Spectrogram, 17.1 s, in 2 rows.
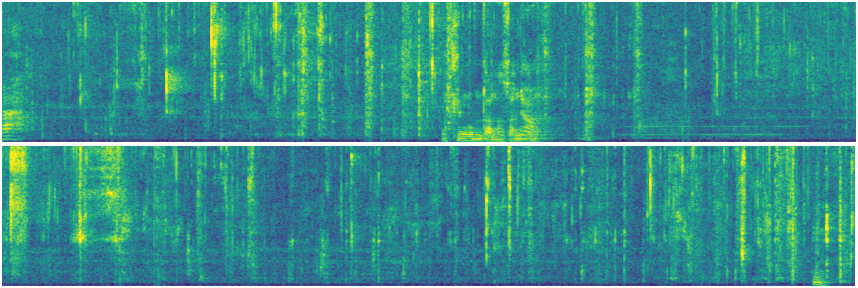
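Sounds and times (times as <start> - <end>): person chewing crunchy chicken: 0.4 - 4.6, 8.0 - 17.0.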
